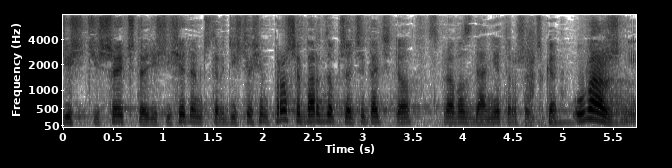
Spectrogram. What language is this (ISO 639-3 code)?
pol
